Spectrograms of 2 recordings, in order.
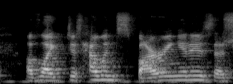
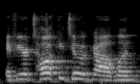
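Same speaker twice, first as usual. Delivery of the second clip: ordinary talk, nothing marked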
